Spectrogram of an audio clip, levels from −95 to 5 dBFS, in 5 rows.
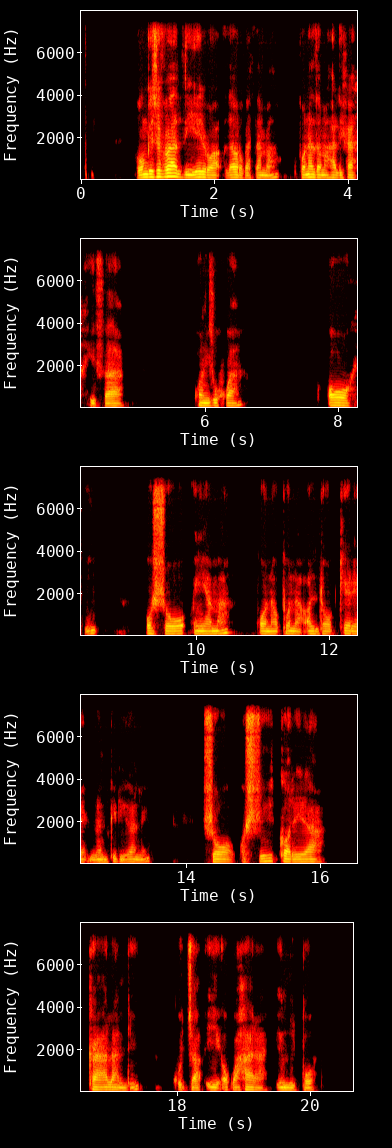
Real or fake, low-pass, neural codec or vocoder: fake; 7.2 kHz; codec, 16 kHz, 4.8 kbps, FACodec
